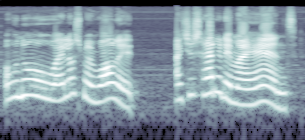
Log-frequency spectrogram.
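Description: High-voiced flustered woman, acted by a woman in radio play. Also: normal speed, a bit bright. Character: flustered polite woman who lost her wallet.

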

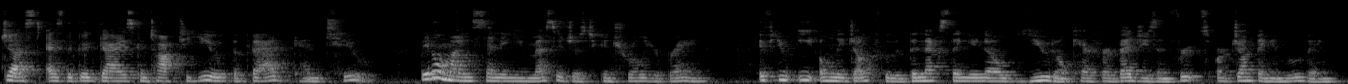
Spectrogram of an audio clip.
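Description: A woman's voice: low-pitched, steady tone, a little slow, mellow. Woman reading aloud in an echoey room. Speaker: children's book read-aloud host. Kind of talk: reading a picture book aloud. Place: small room at home, indoors.

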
